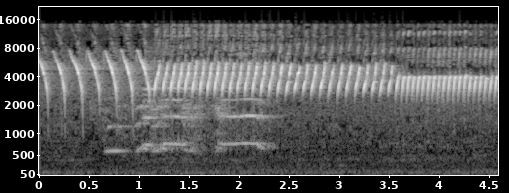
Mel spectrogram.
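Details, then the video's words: Canary in full song, offered as a singing stimulus: several steep downward sweeps, then a rapid high trill with lower soft whistled notes beneath, ending in a steady fast pulsed tone. "Canary singing FULL POWER 🙌| Canary singing sound"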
